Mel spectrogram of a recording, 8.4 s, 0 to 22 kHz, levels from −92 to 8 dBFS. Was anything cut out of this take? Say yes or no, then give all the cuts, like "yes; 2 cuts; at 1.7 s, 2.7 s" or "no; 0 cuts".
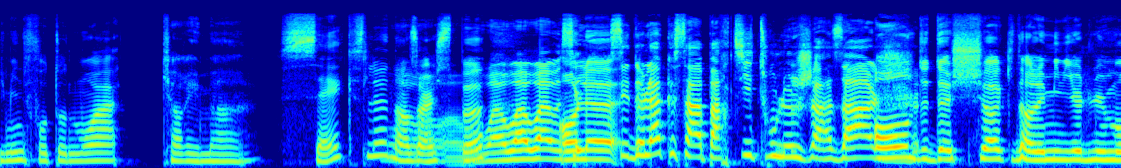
no; 0 cuts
